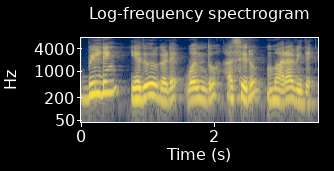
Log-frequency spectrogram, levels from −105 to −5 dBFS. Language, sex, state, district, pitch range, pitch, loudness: Kannada, female, Karnataka, Bangalore, 170-235 Hz, 185 Hz, -14 LUFS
